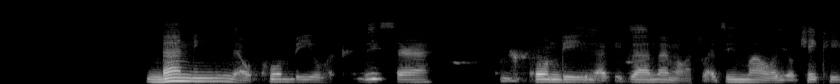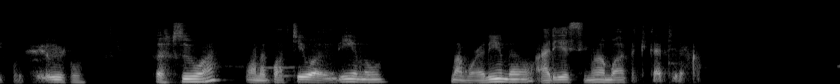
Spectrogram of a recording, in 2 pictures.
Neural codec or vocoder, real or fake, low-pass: codec, 16 kHz, 0.5 kbps, X-Codec, HuBERT features, trained on balanced general audio; fake; 7.2 kHz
